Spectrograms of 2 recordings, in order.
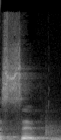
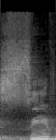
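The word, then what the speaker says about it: sieve: Mind like अ सिव. इसका मतलब क्या है? सिव यहाँ पे क्या, ये सीव नहीं है, इसका प्रोनाउंसिएशन है सिव.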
